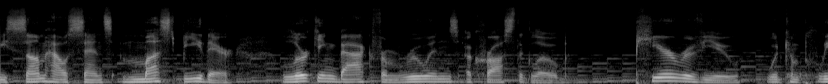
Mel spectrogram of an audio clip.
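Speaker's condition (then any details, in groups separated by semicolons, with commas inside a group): No condition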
